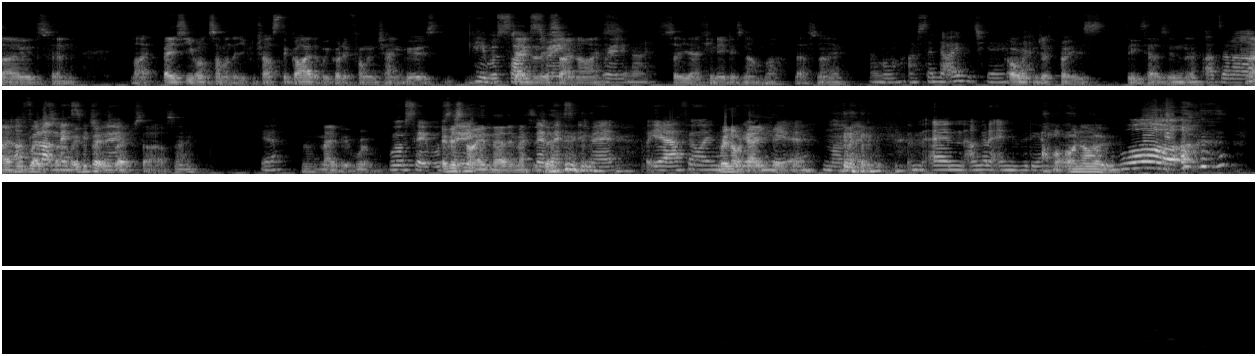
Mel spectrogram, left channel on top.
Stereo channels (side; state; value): right; silent; 57 dB below the other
